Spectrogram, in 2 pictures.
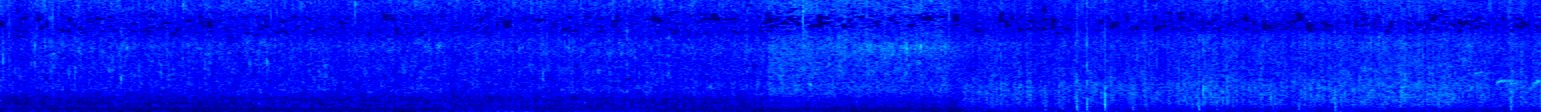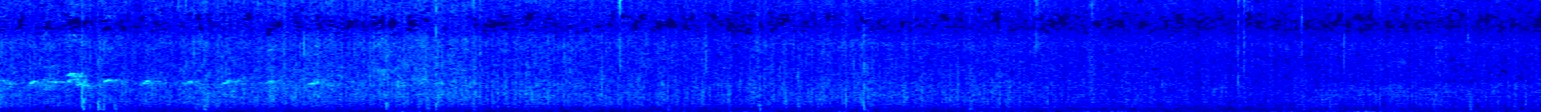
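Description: Steady rain falling on wet mud and puddles, a constant hiss with many individual drop hits. It gets louder, with closer and more distinct drops, about seven seconds in.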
